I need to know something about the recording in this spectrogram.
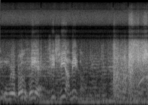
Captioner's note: Mike speaks in foreign language; guns firing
